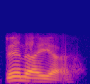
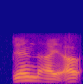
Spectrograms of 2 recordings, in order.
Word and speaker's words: Benaiah: One of them is Ben Ayah. Yah has built. The Hebrew name is Yah has built. That's what it means. Ben Ayah. It's Ben Ayah. I'll spell it. B-E-N-A-I-A-H.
